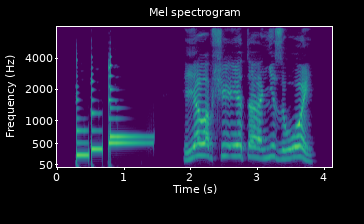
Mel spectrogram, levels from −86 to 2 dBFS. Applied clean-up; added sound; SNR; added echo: classical method Wiener filter.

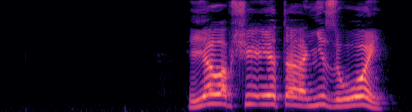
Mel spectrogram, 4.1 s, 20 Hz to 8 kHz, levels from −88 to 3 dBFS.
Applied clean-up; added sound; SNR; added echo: none; none; none; none.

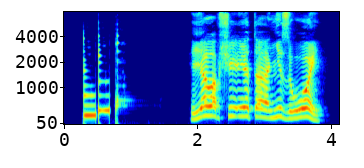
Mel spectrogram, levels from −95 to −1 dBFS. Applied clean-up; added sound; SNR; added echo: neural mask model DeepFilterNet 3.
